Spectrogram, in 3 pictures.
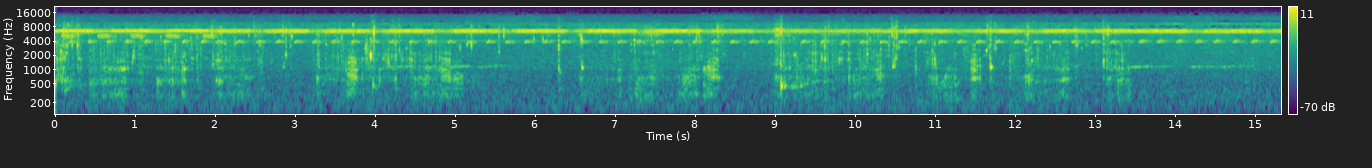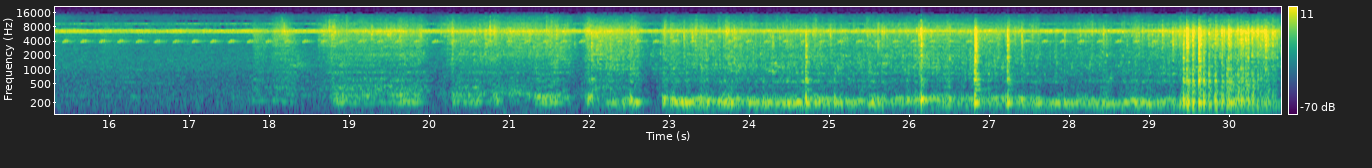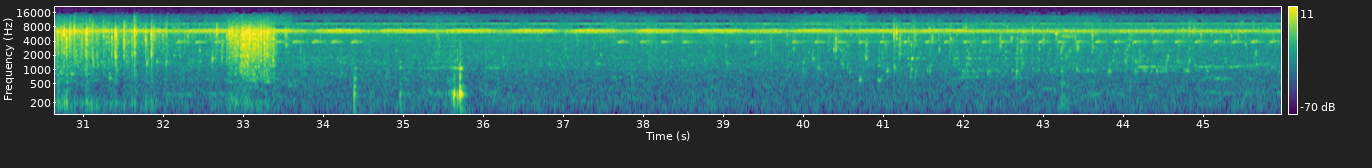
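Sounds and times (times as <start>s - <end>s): fast pulsing insect trill: 0.0s - 34.4s
insects trilling: 0.0s - 45.9s.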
